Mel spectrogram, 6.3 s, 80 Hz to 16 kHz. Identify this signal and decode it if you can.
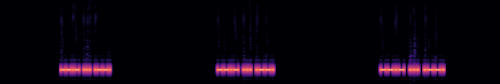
Morse code, heard as a keyed tone, about 57 wpm, 700 Hz. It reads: QSP QSP QSP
